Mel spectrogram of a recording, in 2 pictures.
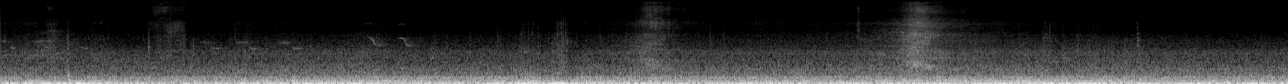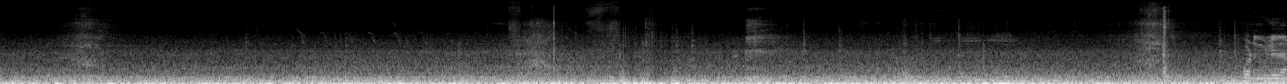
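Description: A learner's car at a driving school runs on in third gear, a loud continuous low road and engine rumble mixed with wind buffeting, with a few brief knocks and voices talking over it.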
